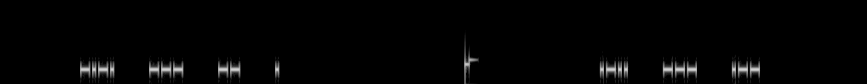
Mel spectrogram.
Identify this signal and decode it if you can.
Morse code, heard as a keyed tone, about 40 wpm, spaced as for 19 wpm, 700 Hz. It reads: COME LOW
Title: 4x Character Spacing - Top 200 Words - 40wpm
